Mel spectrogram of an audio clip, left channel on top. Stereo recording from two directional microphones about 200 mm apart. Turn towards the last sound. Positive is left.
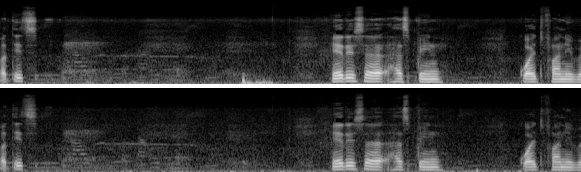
turn(degrees=35)  # may be behind; listen again after turning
